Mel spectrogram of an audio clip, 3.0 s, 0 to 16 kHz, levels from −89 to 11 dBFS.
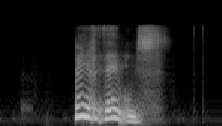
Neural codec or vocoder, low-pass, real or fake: codec, 16 kHz, 0.5 kbps, FreqCodec, larger model; 7.2 kHz; fake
